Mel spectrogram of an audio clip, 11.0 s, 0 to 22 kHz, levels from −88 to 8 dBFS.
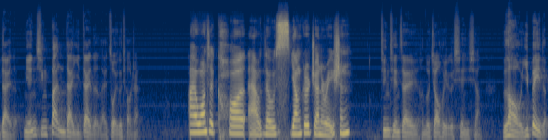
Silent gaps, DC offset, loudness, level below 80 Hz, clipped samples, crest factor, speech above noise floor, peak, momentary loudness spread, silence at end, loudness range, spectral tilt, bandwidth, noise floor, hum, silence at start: none; under 0.1%; -22 LUFS; -64 dBFS; under 0.1%; 22 dB; 40 dB; -4 dBFS; 22 LU; 0 s; 15 LU; -3.5 dB/octave; 16 kHz; -64 dBFS; none; 0.05 s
